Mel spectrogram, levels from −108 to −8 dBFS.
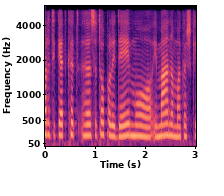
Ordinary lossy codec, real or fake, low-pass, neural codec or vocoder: MP3, 48 kbps; fake; 5.4 kHz; codec, 16 kHz, 0.2 kbps, FocalCodec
